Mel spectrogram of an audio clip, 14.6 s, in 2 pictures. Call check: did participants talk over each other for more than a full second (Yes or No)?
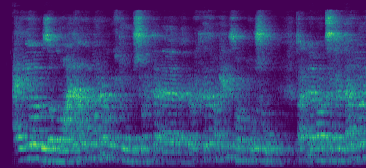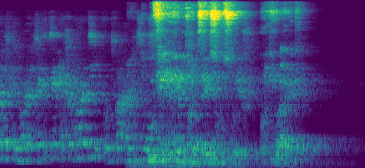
Yes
